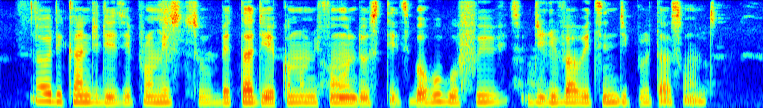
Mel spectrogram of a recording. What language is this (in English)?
Nigerian Pidgin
